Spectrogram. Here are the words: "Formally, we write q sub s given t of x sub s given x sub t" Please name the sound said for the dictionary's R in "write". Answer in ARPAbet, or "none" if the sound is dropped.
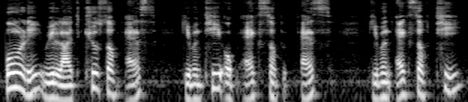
L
